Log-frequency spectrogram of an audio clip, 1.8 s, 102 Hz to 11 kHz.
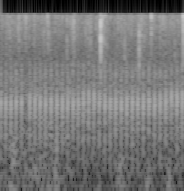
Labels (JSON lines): {"label": "biophony, rattle", "recorder": "SoundTrap 500"}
